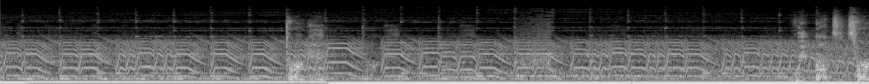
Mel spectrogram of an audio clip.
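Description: Electronic dance music: a sustained deep bass note that drops in pitch about three seconds in, under fast synth notes that slide downward.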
